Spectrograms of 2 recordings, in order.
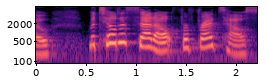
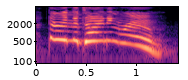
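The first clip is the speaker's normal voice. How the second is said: high, loud, urgent warning; panicked stage hiss with full voice; alarmed hiss; 13 semitones higher, 9 dB louder than usual. A narrator's reading. Mother locating burglars for family, urgent alarm. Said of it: "hissed the mother".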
